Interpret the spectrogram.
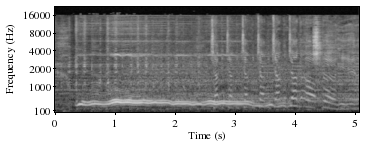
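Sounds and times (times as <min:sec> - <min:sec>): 
voice imitating a steam train whistle: 0:00.4 - 0:04.4.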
